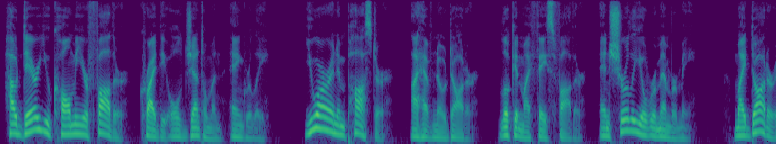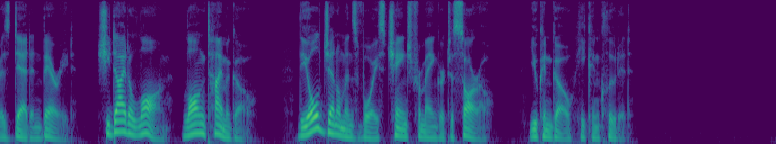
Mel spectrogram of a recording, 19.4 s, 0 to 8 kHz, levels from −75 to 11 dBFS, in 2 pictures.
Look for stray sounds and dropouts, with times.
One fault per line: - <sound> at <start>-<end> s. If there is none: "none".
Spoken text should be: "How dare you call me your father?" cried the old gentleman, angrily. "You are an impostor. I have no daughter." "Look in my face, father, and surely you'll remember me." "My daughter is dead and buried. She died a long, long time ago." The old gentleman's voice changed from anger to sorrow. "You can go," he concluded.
none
